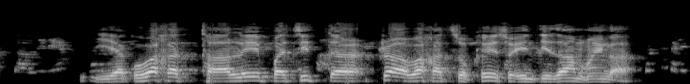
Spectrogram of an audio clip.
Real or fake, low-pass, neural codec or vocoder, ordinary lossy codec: real; 7.2 kHz; none; AAC, 48 kbps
